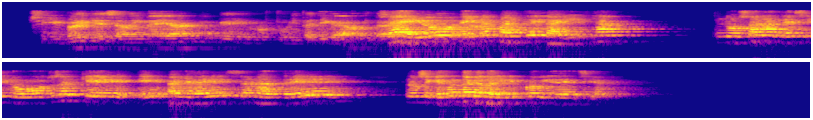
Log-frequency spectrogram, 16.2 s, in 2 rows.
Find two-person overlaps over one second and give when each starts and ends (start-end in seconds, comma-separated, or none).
3.7-5.0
